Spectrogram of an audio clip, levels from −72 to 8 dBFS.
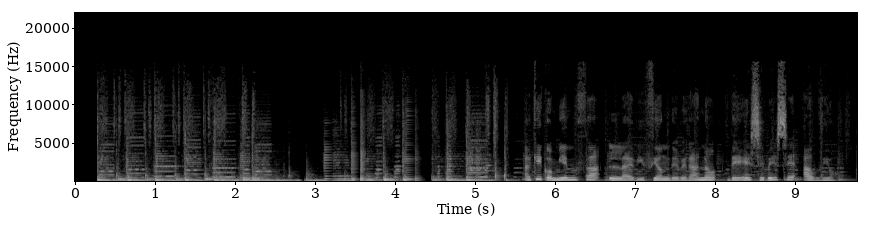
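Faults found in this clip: Repeated stalls (stutter), 2.31–3.64 s. Fourteen stalls, longest 160 ms, about 430 ms concealed, roughly a third of the span. Jitter buffer repeatedly ran dry on late packets; receiver extended the last sound. Nothing lost, audio drags.

Call audio freeze, 4.14–4.47 s. Sound stretches into a fading buzz or hiss for 310 ms, ending in a near-silent moment of about 10 ms, then resumes where it stopped. Likely packets held up in transit, emptying the jitter buffer; adds 310 ms delay.

Jitter buffer slow-down, 5.66–6.85 s. Playback at 93% speed, pitch unchanged, about 92 ms added. Receiver rebuilt its buffer reserve by repeating single pitch periods and slices of pauses; sounds drawn out.

Jitter buffer speed-up, 8.91–9.61 s. Playback at 105% speed, pitch unchanged, around 40 ms trimmed. Excess buffered audio; receiver cut short pitch-period segments in succession to shed delay. 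Sounds hurried.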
